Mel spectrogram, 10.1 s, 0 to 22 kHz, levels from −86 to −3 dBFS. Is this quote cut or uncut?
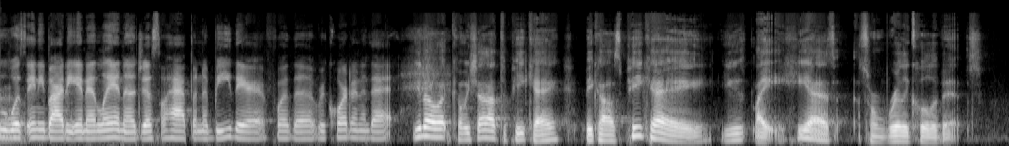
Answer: cut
